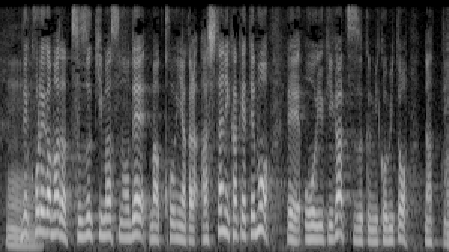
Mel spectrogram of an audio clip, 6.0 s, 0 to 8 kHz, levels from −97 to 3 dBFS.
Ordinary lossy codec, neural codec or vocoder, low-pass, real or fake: none; none; 7.2 kHz; real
